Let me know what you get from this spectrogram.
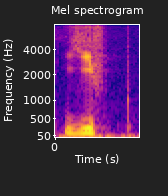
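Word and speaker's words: יפקד: Next, yifkod. Yifkod. So, is the shva here underneath the pei, is it vocal or silent? It is silent, right? Because the shva is alone in the middle of a word.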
